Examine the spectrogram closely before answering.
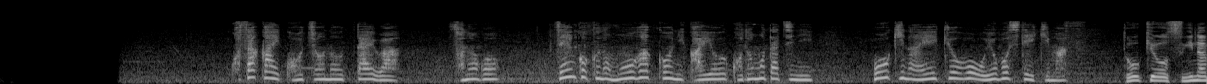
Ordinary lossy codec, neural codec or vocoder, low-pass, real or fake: none; none; none; real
